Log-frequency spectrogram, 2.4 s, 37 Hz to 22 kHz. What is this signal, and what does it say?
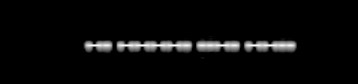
Morse code, heard as a keyed tone, about 60 wpm, spaced as for 52 wpm, 700 Hz. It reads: N9FZ
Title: Speed Racing - USA 1x2 Call Signs 45wpm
